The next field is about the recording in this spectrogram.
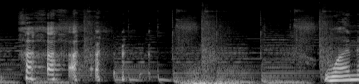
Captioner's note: laughs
